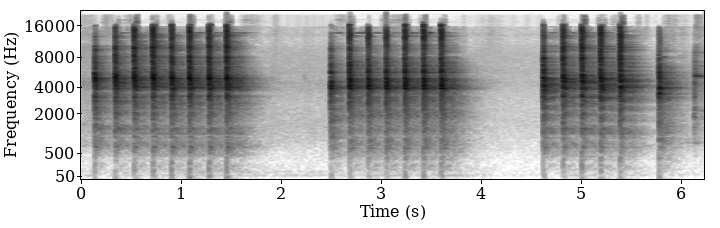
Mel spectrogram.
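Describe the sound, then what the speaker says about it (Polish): Three separate bursts of quick, ringing hammer taps on a metal front lower control arm of an Infiniti, about seven blows each, close and crisp, with pauses between. "Delikatnie młotkiem, żeby nie uszkodzić wahacza."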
